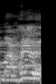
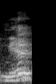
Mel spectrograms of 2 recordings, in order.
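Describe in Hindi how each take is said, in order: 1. पहला स्वर खुला 'a' वाला स्वर है। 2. पहला स्वर 'e' वाला स्वर है। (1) "मीम पे फतहे के साथ" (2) "मेहर अरबी है ही नहीं है, मैं पर्शियन है"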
